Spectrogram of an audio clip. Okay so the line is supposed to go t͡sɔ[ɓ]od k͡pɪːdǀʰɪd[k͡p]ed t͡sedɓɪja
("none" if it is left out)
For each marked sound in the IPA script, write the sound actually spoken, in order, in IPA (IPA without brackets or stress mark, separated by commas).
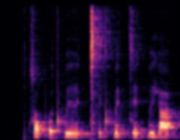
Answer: pʼ, k͡p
